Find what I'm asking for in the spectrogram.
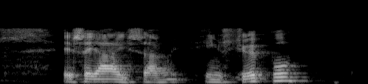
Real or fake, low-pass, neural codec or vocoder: real; 5.4 kHz; none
